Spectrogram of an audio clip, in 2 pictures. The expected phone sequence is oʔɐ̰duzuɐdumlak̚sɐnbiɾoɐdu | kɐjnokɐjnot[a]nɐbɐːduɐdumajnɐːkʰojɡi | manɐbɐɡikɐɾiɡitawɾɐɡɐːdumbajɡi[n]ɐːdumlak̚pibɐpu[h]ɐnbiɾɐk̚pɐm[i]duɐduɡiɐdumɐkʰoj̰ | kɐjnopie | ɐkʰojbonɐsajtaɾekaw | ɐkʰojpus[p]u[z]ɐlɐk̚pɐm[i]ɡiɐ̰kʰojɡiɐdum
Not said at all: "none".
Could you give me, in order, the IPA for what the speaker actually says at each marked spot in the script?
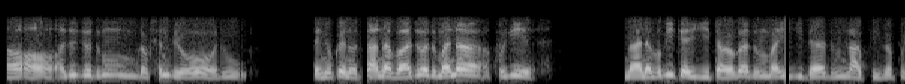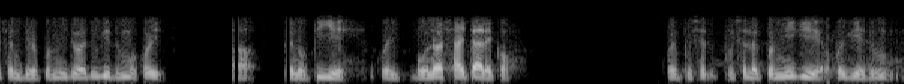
a, d, s, i, p, s, i

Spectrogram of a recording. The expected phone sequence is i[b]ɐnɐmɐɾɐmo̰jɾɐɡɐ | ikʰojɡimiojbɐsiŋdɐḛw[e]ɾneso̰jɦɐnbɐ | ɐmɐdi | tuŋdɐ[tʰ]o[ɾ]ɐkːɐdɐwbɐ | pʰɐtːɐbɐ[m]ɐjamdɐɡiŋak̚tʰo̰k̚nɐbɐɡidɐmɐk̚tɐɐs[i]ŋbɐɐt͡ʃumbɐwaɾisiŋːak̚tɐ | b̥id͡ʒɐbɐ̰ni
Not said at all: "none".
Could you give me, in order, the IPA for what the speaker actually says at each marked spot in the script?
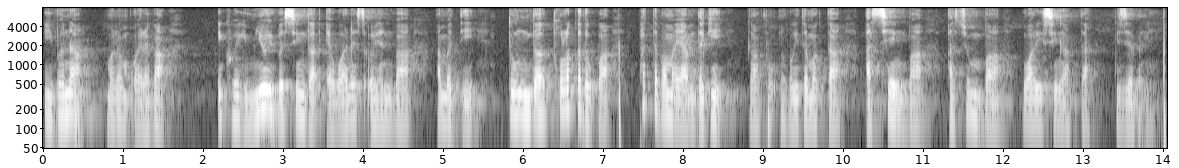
b, a, tʰ, l, m, e

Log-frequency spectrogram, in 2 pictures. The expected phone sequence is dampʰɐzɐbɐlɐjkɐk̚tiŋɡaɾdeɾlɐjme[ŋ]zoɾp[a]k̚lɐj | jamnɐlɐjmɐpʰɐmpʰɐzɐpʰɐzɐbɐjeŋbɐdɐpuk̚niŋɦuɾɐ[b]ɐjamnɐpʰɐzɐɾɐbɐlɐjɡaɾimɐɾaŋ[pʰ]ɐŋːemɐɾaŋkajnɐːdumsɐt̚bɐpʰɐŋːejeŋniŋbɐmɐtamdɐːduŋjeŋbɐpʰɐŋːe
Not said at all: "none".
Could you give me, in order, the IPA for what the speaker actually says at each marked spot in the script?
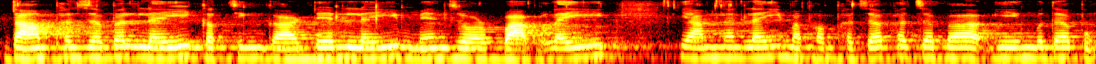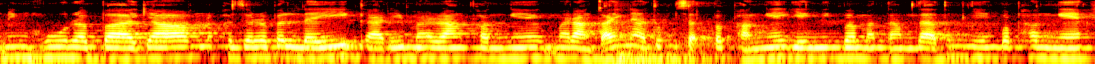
n, a, b, pʰ

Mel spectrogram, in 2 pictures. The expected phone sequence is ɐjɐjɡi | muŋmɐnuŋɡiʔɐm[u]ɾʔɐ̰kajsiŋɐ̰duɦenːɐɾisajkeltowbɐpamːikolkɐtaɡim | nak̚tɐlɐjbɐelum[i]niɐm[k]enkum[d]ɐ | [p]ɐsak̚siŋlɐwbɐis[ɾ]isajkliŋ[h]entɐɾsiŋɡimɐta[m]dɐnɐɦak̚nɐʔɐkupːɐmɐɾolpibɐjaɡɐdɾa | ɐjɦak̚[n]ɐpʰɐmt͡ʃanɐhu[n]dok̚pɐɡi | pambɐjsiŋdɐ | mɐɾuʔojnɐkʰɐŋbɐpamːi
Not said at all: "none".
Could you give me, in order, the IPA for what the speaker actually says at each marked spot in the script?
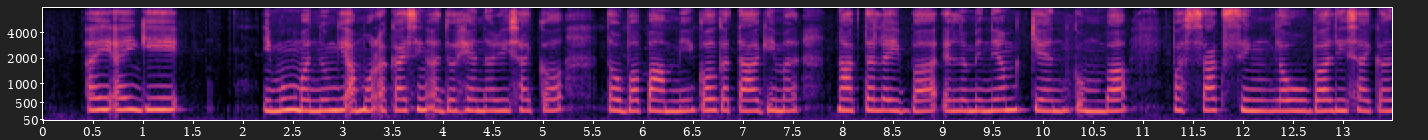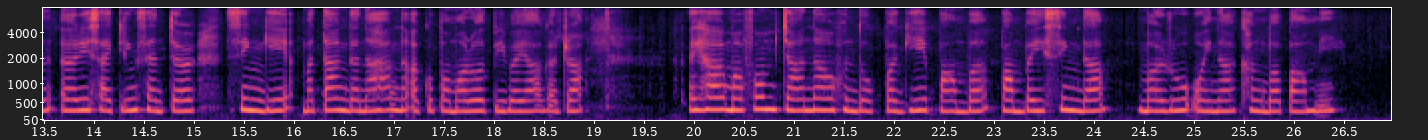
o, i, k, b, p, ɾ, s, ŋ, m, n

